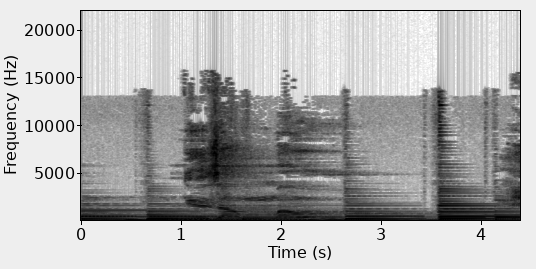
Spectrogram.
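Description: Acoustic guitar accompaniment to a slow song: chords struck about once a second, each left to ring.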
